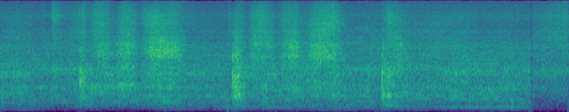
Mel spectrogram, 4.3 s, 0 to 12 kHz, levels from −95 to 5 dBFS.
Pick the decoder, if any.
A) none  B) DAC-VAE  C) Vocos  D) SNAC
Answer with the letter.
D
